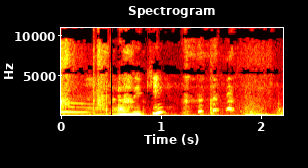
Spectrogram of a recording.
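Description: A thin, high-pitched voice sound falling slightly in pitch, then a few short, squeaky vocal sounds.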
